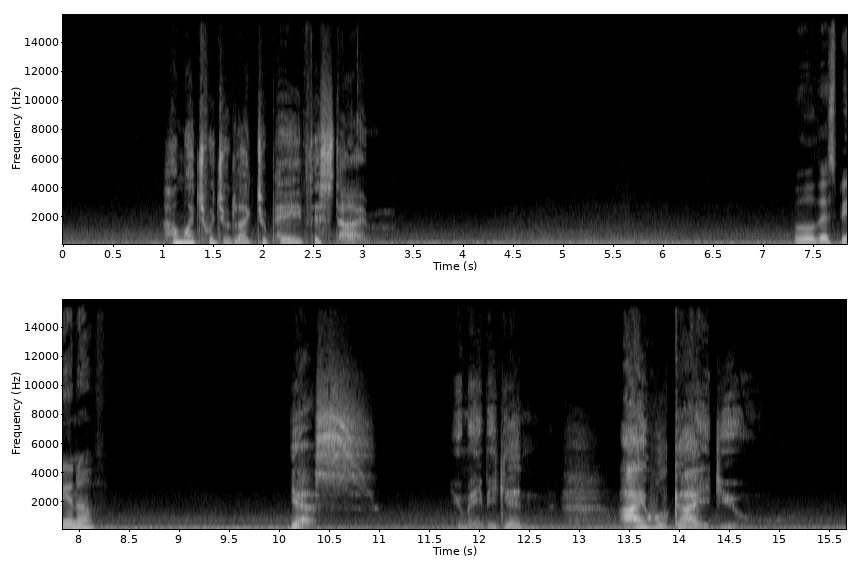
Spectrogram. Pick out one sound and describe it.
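An elderly man speaks calmly and quietly, close by.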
